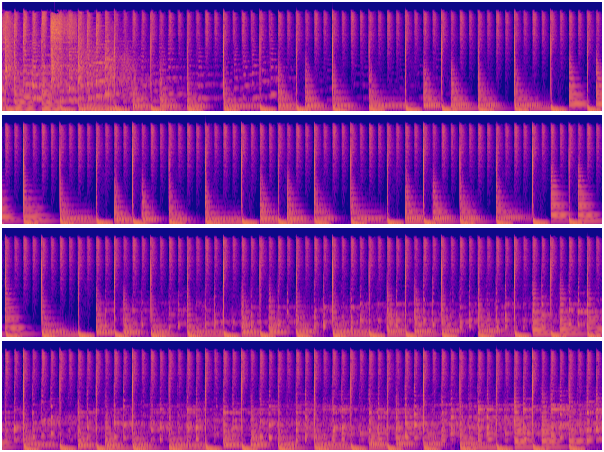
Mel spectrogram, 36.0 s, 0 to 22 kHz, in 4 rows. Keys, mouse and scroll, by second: 2.6 click, 5.1 click, 7.5 click, 8.4-9.7 drag, 11.7 click, 12.7 click, 13.7 middle click, 14.2 middle click, 15.9 click, 17.1 click, 18.6 click, 20.2 click, 22.1 click, 23.1 click, 24.2 click, 26.9 click, 27.8 click, 29.6 click, 30.9 click, 32.1 click, 32.7 click, 33.1 click, 33.6 click, 34.3-35.5 drag.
